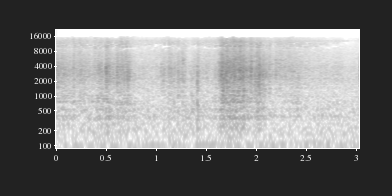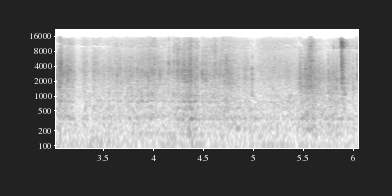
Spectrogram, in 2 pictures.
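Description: Thin tissue-paper sewing pattern pieces crinkling and rustling as they are smoothed flat and handled, in a few short bursts.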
